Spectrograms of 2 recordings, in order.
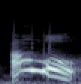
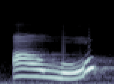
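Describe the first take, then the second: First: It is spoken at a fast pace. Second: It is spoken at a slower pace.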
